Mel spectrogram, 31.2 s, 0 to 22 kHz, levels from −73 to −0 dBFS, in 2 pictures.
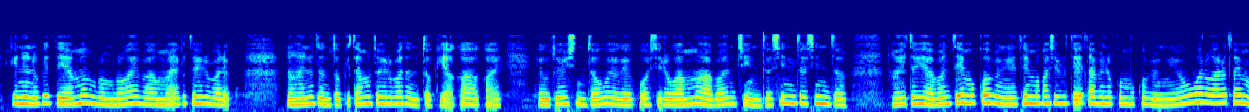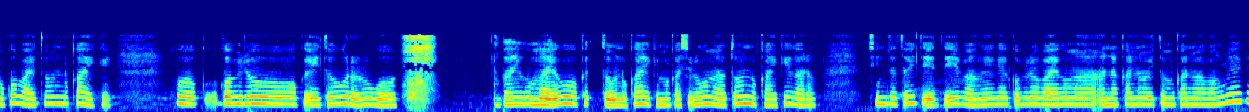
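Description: A speech clip with AAC compression throughout: nothing above 6.9 kHz and smeared, warbling sibilants, likely AAC-LC coding at a low bitrate around 24 kbps.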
